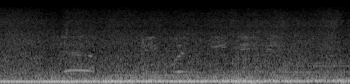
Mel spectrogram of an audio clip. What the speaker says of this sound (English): we're smashing through the waves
